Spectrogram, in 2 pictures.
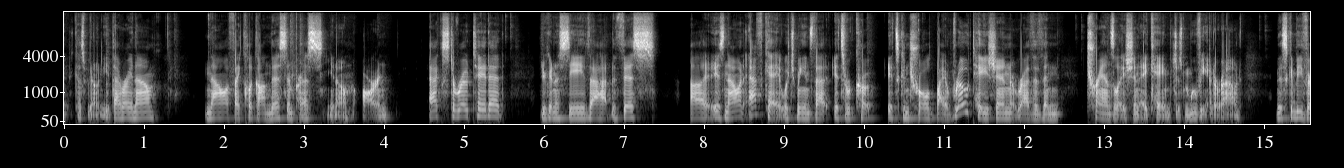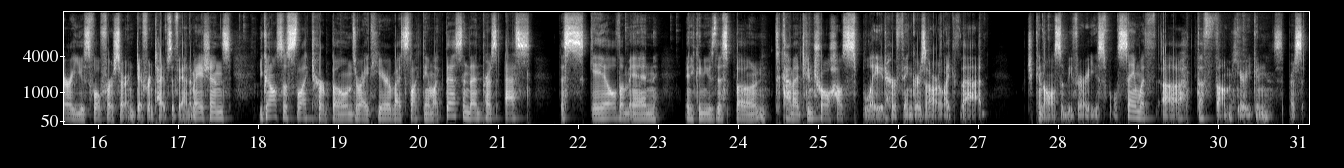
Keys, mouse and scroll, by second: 0.7 middle click, 1.2 n, 1.7 click, 2.3 middle click, 2.6 r, 2.7 x, 5.7 shift+middle click, 6.0 middle click, 6.4 r, 6.5 x, 8.5 click, 8.8 shift+middle click, 9.8 r, 10.9 x, 11.4 r, 11.5 x, 12.8 r, 12.9 x, 15.1 middle drag, 15.8 middle drag, 16.3-16.7 drag, 17.0 shift+middle drag, 17.2 middle drag, 17.7 click, 17.9 shift+middle drag, 18.4 middle click, 18.7 shift+middle drag, 19.0 drag, 20.7 middle drag, 21.1 s, 22.7 middle click, 23.0 click, 23.4-23.7 middle drag, 23.9 shift+middle drag, 24.3 middle click, 24.6 r, 24.8 r, 27.9 middle click, 28.4 click, 28.6 click, 28.9 middle click, 29.7 shift+middle click, 30.1 s.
